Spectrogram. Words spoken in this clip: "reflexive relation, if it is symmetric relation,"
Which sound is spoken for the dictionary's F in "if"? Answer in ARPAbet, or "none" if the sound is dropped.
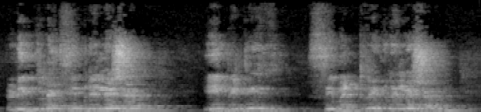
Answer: P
